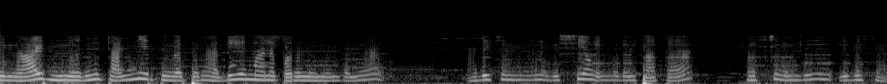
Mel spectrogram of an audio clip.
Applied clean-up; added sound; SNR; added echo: neural separator model SepFormer DNS4.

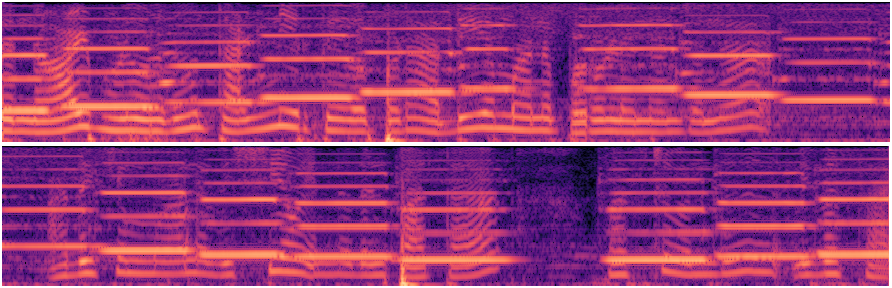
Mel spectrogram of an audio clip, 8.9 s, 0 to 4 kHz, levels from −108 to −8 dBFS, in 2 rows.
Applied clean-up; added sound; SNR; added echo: none; Wind instrument, woodwind instrument; -5 dB; none.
